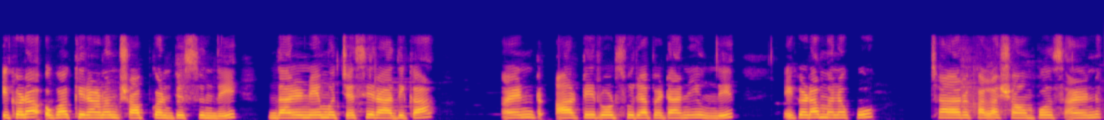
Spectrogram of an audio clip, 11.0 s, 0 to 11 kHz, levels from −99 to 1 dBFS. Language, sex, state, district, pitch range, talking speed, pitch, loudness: Telugu, female, Telangana, Karimnagar, 240-265 Hz, 125 wpm, 250 Hz, -15 LUFS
